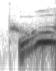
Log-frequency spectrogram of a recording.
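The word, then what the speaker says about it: Poul: pronounce this person's name it's like pool like p o u l okay uh Anders but it's not Paul I double checked because I was like oh is it Paul no so yeah I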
